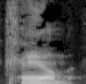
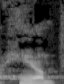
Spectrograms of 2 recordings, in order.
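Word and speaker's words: Ham (חם): you can pronounce his name correctly in Hebrew. It's Ham, not Ham.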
